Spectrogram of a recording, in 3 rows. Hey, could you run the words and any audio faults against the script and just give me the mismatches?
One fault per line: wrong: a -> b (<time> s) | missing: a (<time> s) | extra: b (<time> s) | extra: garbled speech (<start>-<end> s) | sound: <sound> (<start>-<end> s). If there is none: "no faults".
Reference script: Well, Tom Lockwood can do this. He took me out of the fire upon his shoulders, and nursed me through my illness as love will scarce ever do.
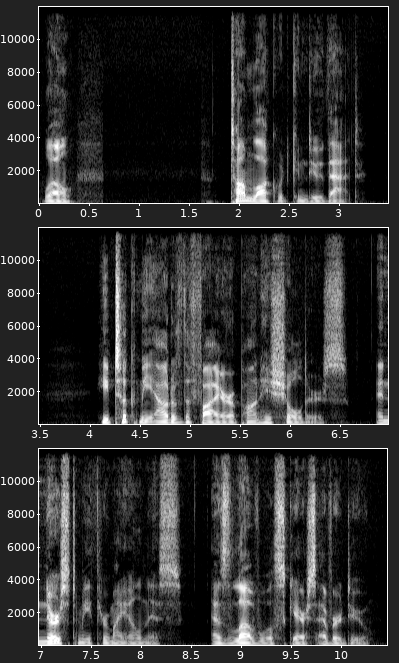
wrong: this -> that (2.8 s)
